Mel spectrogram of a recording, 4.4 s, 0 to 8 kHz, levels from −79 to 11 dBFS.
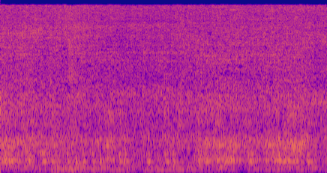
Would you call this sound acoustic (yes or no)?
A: yes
